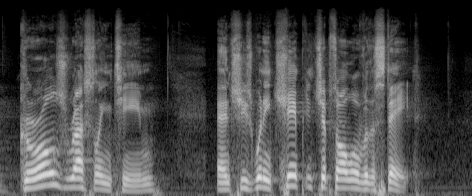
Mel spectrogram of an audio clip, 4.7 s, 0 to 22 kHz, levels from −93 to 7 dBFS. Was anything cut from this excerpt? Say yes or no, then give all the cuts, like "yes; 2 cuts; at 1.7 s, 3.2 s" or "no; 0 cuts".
no; 0 cuts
